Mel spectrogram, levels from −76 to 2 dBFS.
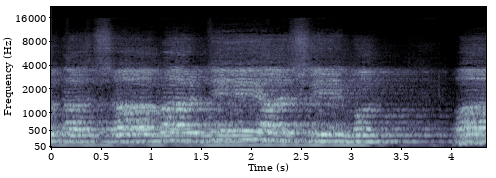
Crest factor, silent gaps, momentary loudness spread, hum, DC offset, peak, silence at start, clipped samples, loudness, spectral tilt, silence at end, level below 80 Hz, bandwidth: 16 dB; none; 14 LU; none; under 0.1%; -2 dBFS; 0 s; under 0.1%; -18 LUFS; -5 dB/octave; 0 s; -50 dBFS; 16 kHz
